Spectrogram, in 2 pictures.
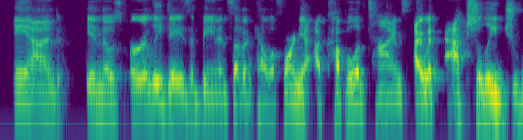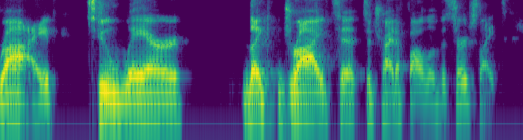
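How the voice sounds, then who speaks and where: A man's normal speaking voice in an American accent, medium in pitch, with lively intonation at a moderate pace, in a very clean recording with a silent background. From US South, Greenville, South Carolina. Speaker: life coach. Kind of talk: podcast interview.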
